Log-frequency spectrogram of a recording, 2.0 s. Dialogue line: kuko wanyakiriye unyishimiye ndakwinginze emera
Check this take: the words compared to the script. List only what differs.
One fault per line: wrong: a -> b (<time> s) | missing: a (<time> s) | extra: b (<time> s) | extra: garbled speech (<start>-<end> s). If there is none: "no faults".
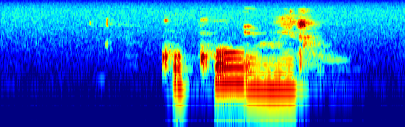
missing: wanyakiriye unyishimiye ndakwinginze (1.1 s)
